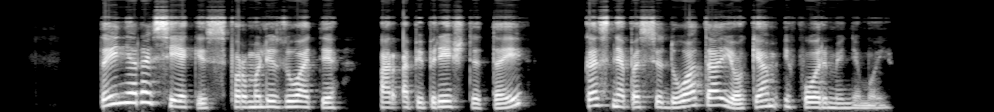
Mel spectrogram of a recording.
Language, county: Lithuanian, Panevėžys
